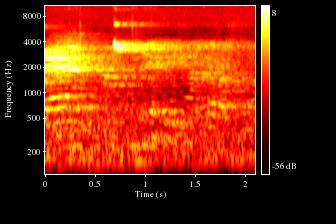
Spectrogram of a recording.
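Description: Echoing voices of players across a large gymnasium during several badminton games, with a short high squeak about two-thirds of a second in.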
